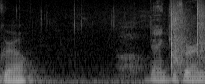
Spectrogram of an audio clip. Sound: applause

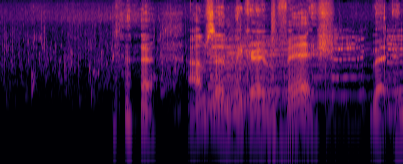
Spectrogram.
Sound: chuckles

